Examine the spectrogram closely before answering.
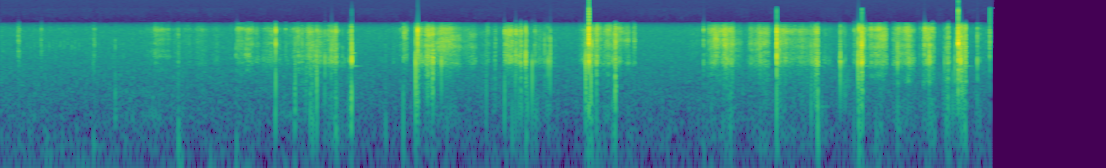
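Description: Domestic cat eating raw meat chunks: wet, crackly chewing and smacking with many sharp clicks, in uneven bursts, cutting off abruptly near the end.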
